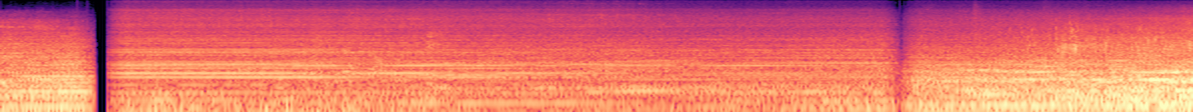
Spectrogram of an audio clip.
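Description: Classic British racing motorcycle engines running on the stand, in edited snatches. A brief burst is cut off about a second in, followed by a steady, even idle. After a second cut about nine seconds in, an engine runs louder and louder toward the end.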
